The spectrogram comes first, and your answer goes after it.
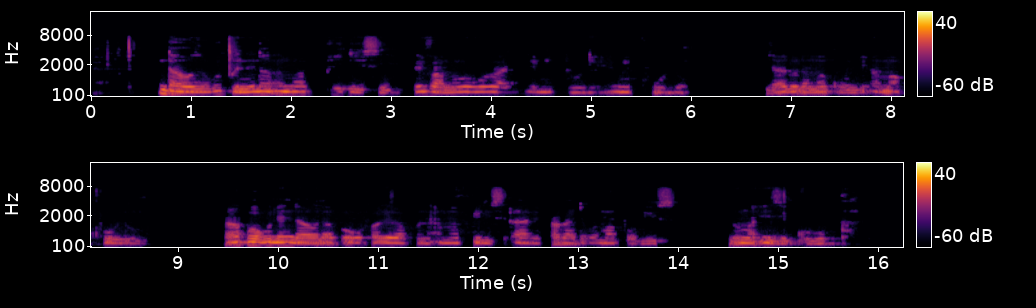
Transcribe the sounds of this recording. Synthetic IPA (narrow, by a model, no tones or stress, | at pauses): indʱawɔzoɣuɡ͡ǀʱinɛlaːmapʰilisiβɛvamauɣuβaliemid̥ʱuliemikʰulu | nd͡ʒʱalɔlamaɡ̥ʱuŋbʱiama̰kʰṵːlu | la̰pʰɔɣulɛndʱawɔla̰pʰɔṵɣufa̰ɣɛlakʰɔnaːmap̚ʰilisiʔaβɛpʰa̰ɣatʰiɣwamab̥ʰʱoɣisḁ | nɔ̰ma̰ʔiziɡ̥ʱuːb̥ʱu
